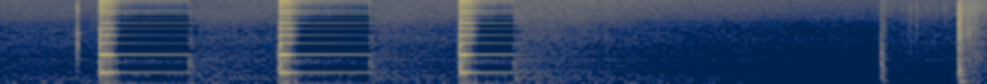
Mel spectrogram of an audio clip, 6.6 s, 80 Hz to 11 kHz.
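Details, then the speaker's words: HP laptop with no display: at power-on it gives three long beeps and two short beeps with faint clicks, unchanged after trying new 8 GB PC4 RAM and another slot; memory suspected at first, motherboard concluded bad. "so it is the same we are getting at three long beeps and two short beeps and there's no display on the screen"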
